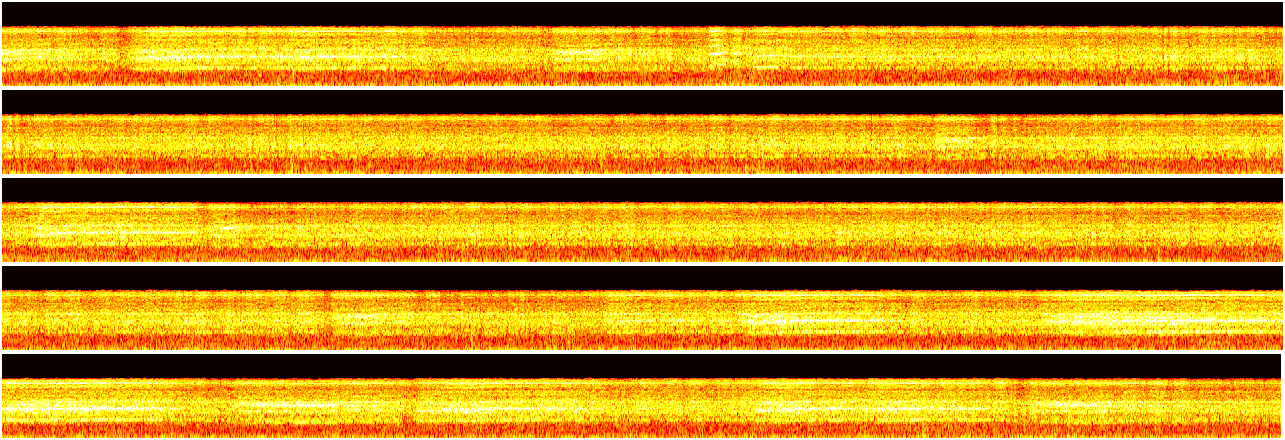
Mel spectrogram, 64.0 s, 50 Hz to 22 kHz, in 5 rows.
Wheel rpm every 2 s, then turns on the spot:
220, 230, 230, 240, 240, 230, 230, 230, 230, 240, 230, 230, 230, 230, 230, 230, 230, 230, 230, 230, 240, 230, 230, 230, 230, 220, 230, 220, 230, 230, 230, 220.
none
